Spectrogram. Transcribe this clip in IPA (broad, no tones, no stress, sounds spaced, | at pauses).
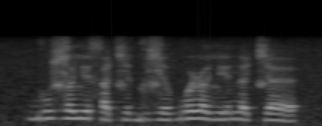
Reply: ɡ u ʑ ʌ lʲ ɛ s a t͡ɕ e ɡ ɯ ʑ e ɡʷ ɯ ɭ ʌ lʲ e n ɛ t͡ɕ ɛ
